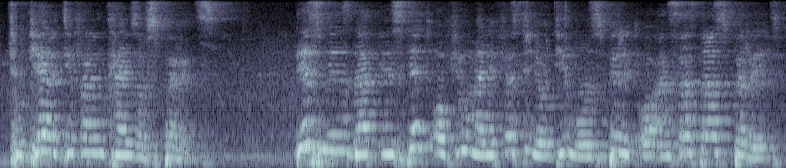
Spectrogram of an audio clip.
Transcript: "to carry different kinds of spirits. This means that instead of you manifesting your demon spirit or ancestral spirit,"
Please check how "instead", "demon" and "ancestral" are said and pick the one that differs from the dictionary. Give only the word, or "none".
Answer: ancestral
